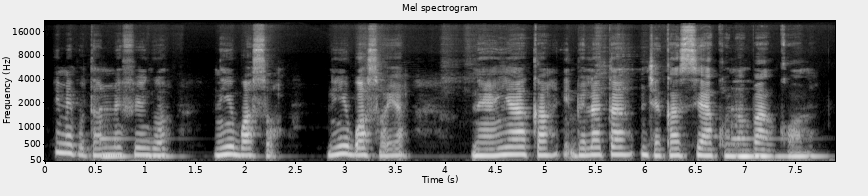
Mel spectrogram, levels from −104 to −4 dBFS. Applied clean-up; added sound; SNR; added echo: neural mask model DeepFilterNet 3.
